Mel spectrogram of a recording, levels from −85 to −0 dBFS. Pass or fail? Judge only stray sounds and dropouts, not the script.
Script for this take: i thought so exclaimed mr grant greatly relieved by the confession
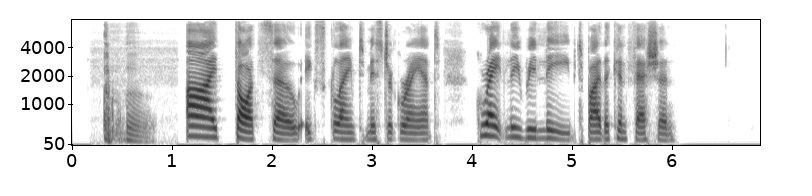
fail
